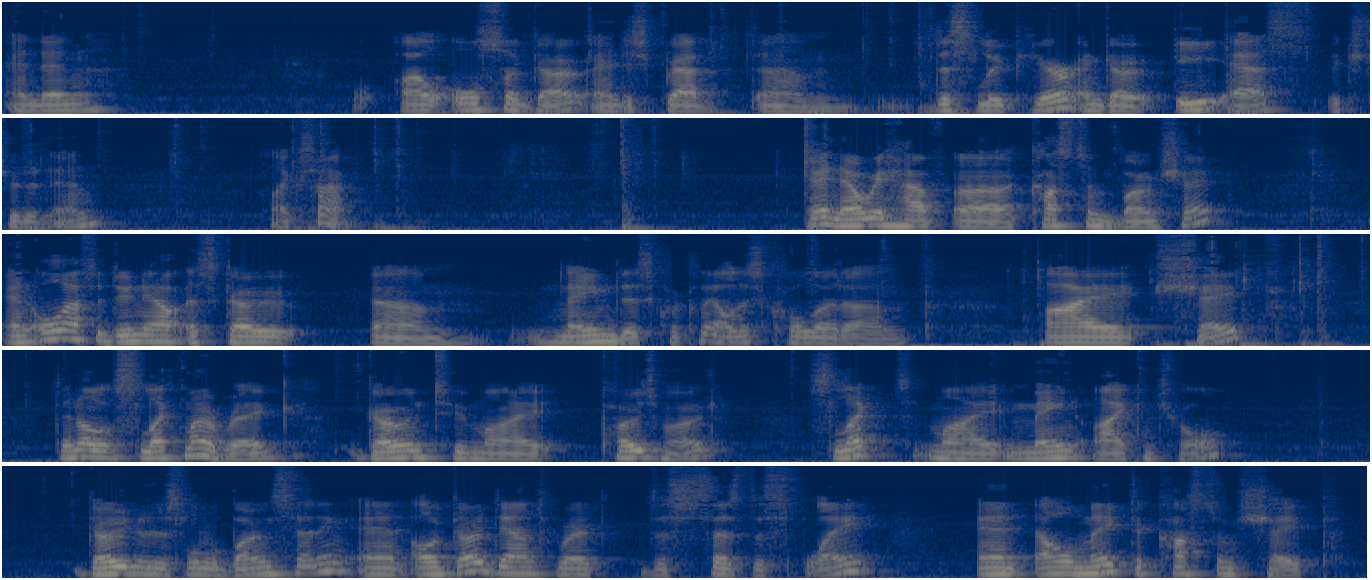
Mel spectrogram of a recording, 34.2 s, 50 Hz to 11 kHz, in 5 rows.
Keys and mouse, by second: 2.6 a, 3.1-6.0 drag, 4.7 z, 6.0 e, 6.9 z, 7.4-10.1 drag, 8.7 Tab, 9.9 Tab, 10.9 Tab, 17.6-20.1 drag, 21.2 click, 23.1 click.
